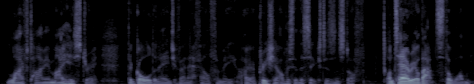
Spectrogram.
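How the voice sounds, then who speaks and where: Man, husky voice, lowish pitch, rambling casual livestream chat, home studio. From United Kingdom. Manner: rambling, chatty, self-deprecating. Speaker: livestream host.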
